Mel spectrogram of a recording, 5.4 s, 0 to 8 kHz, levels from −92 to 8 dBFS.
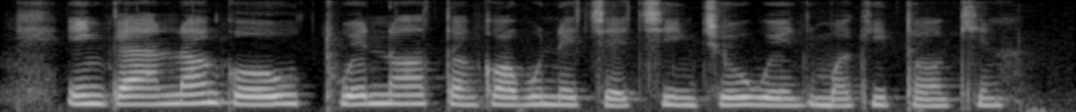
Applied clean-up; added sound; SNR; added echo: none; none; none; none.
